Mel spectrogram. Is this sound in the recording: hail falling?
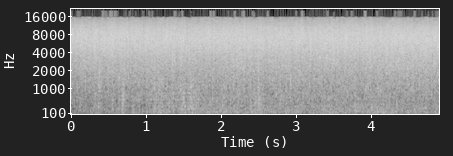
yes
